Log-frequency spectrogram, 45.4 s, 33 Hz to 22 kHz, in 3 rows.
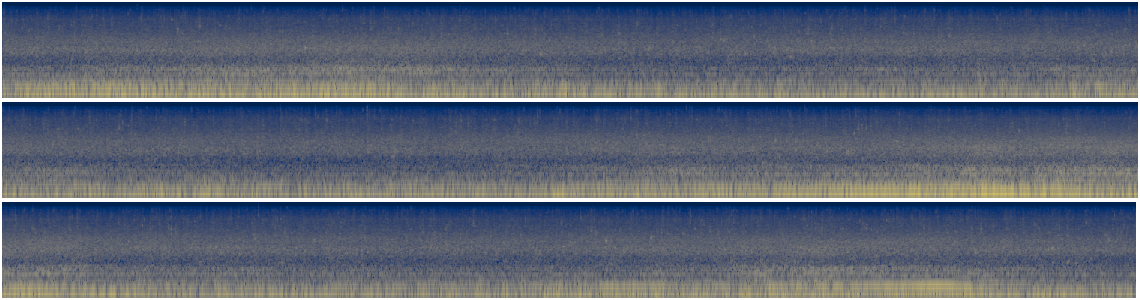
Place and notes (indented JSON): {
  "title": "Utena, Lithuania, under the pedestrians bridge",
  "date": "2018-07-17 18:15:00",
  "description": "listening under oedestrians bridge. the road is near",
  "latitude": "55.50",
  "longitude": "25.58",
  "altitude": "106",
  "timezone": "Europe/Vilnius"
}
